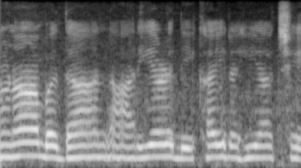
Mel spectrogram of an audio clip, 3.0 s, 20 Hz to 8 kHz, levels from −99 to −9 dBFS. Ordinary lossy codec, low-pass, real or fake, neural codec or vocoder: none; none; real; none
